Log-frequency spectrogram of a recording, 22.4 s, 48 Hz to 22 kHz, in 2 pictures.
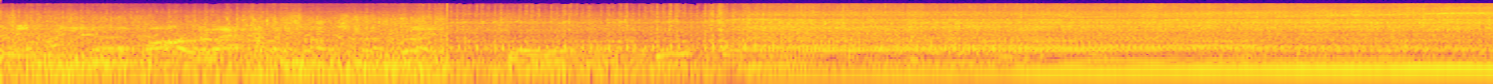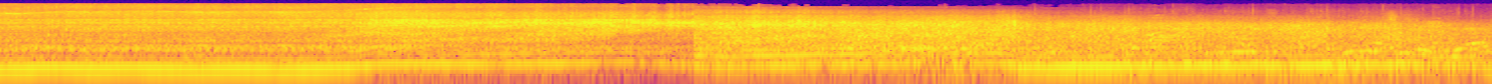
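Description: Diesel drag truck, a modified Dodge Ram pickup, running at the starting line and then making a full-throttle quarter-mile pass, the engine note rising in pitch. The record run covers 9.74 s at 142 mph.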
